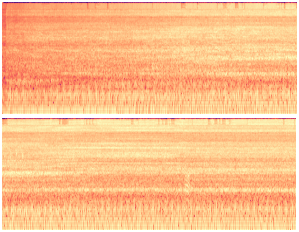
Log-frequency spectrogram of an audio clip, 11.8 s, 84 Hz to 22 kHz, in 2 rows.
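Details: Jeep six-cylinder cold start after ultrasonic injector cleaning and finding corroded #6 injector plug; steady even rumble at idle, no knocks or misses, faint hiccup usual on first start; rear injector suspected of previously not firing.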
